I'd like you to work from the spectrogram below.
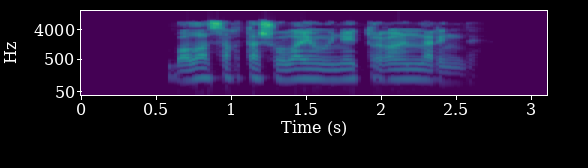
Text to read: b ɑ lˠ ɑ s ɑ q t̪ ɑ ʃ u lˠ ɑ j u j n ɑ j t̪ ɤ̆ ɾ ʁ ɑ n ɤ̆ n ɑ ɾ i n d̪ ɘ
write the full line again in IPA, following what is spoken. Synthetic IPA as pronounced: b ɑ lˠ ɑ s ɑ q t̪ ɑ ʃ u lˠ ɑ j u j n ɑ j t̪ ŏ ɾ ʁ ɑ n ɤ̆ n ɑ ɾ i n d̪ ɘ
